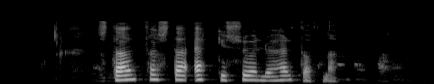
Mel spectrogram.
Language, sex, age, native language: Icelandic, female, 50-59, Icelandic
